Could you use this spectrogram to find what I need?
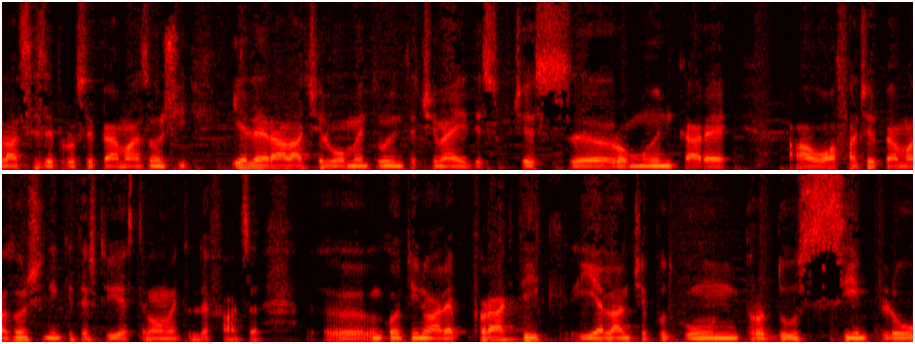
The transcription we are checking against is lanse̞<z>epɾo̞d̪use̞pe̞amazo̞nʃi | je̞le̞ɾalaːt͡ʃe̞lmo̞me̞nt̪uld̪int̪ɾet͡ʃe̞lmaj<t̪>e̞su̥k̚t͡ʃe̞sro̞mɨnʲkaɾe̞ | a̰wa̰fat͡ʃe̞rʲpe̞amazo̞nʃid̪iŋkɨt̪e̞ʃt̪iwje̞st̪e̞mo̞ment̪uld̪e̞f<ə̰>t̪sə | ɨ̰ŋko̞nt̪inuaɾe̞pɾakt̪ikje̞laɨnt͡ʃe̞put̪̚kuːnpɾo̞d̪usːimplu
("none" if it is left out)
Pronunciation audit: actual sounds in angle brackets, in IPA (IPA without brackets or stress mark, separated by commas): z, d̪, a̰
